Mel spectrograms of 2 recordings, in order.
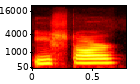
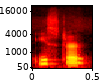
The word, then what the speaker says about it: Ishtar: easter's lionsgate you you a lot of people call her ishtar but i've heard that she's pronounced easter a lot like you know the holiday that christians celebrate easter so lion's gate the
